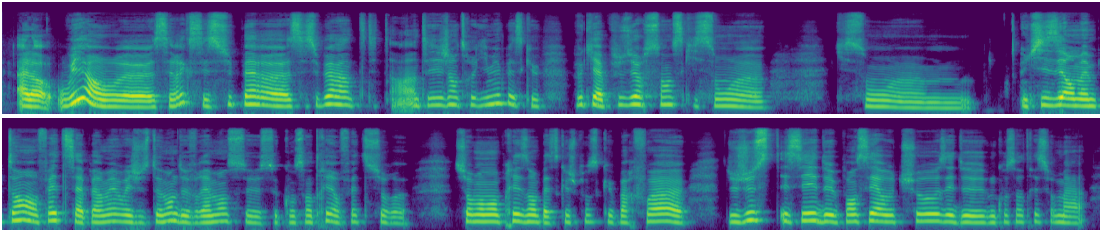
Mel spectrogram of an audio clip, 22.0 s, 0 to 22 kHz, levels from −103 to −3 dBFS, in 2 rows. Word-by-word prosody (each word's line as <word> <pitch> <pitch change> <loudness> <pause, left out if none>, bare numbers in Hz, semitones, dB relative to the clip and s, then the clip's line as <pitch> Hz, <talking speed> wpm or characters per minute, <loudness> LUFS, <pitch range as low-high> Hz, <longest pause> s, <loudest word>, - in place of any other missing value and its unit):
Alors 200 -3 +7
oui 255 - +6
alors, 195 -4 +7
heu, 180 -1 +7
c'est 180 +2 -4
vrai 270 +8 0
que - - -10
c'est 215 -8 -6
super, 255 +5 0 0.3
heu, - - -1
c'est 200 0 -7
super 245 +5 +1
int 240 -3 0
tt 205 -3 -21
intelligent 230 +3 -6
entre 240 0 -8
guillemets 250 +5 -3
parce 260 -2 -5
que, 215 - -10 0.4
vu 245 - -4
qu'il 250 +1 -10
y - - +9
a 205 - +6
plusieurs 245 +4 0
sens 250 -1 -4
qui 200 - -15
sont, 210 +1 -3
heu, 180 -3 -4 0.7
qui - - -16
sont, 195 - -5
hem, 155 -2 -9 0.5
utilisés 230 +3 +3
en 220 - +6
même 210 -1 +2
temps, 255 +3 +3
en 220 - -1
fait, 250 +4 +1
ça 210 -5 0
permet 205 +3 -2
ouais 215 -1 -1
justement 205 +5 -3
de 220 -4 -1
vraiment 200 +4 -2
se 210 -4 -8
se 180 +2 -10
concentrer 200 +4 -6
en 200 - -5
fait 205 +2 -12
sur, 200 -3 -9
heu, 175 - -11 0.5
sur 225 - -3
le 220 - +1
moment 220 0 +3
présent 215 -1 0
parce 185 -2 -4
que 195 - -9
je 205 0 -11
pense 215 -1 -12
que 210 -1 -11
parfois, 215 +3 0
heu, - - -11 0.4
de 210 - -3
juste 260 +5 0
essayer 240 +2 +2
de 220 -1 +1
penser 220 +3 0
à 220 -1 +1
autre 210 0 -4
chose 230 0 -1
et 215 - +1
de 195 -1 -1
me 195 - -5
concentrer 210 +2 -12
sur 215 0 -11
ma, 190 -3 -6
210 Hz, 205 wpm, -21 LUFS, 195-235 Hz, 0.7 s, y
